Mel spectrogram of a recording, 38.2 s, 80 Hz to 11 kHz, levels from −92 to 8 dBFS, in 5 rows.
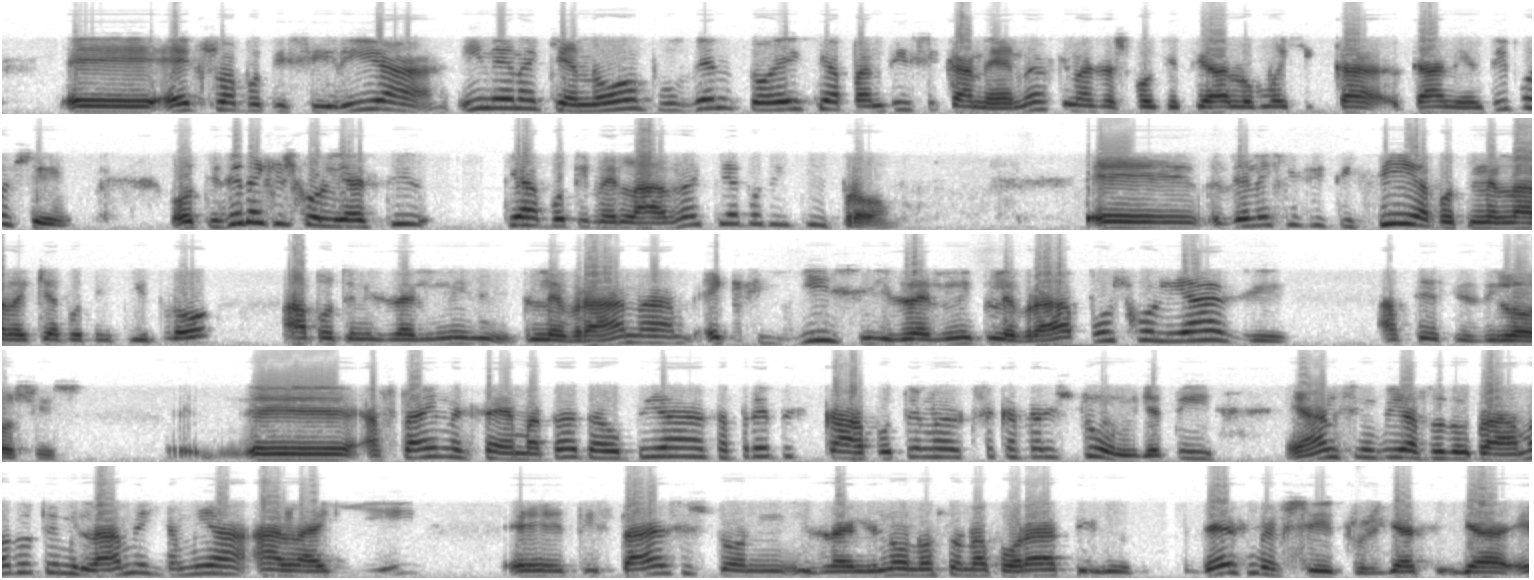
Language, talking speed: Greek, 150 wpm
